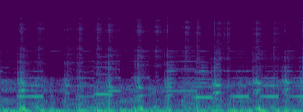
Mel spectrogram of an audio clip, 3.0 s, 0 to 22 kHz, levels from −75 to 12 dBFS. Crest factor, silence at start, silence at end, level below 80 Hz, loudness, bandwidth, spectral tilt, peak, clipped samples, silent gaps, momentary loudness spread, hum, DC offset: 14 dB; 0 s; 0 s; -28 dBFS; -30 LUFS; 11.5 kHz; -7 dB/octave; -12 dBFS; under 0.1%; none; 6 LU; none; under 0.1%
